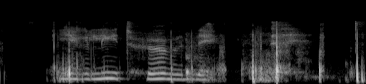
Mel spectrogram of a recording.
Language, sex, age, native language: Icelandic, female, 9, Icelandic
